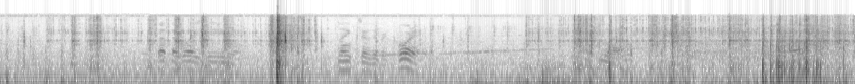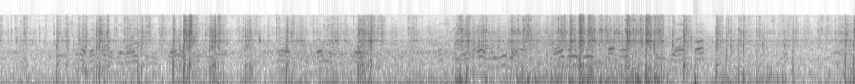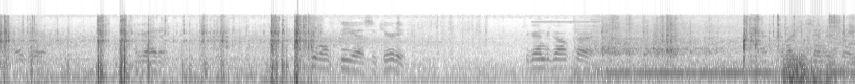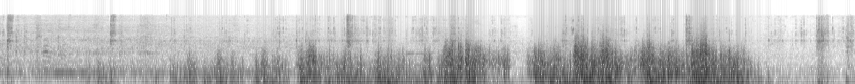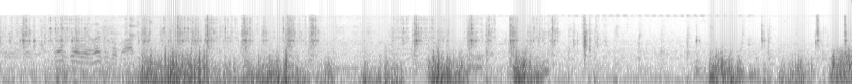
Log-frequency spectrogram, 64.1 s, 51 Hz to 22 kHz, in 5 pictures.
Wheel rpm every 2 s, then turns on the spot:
0, 0, 0, 0, 0, 0, 0, 0, 0, 0, 0, 0, 0, 0, 0, 0, 0, 0, 0, 0, 0, 0, 0, 0, 0, 0, 0, 0, 0, 0, 0, 0.
none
